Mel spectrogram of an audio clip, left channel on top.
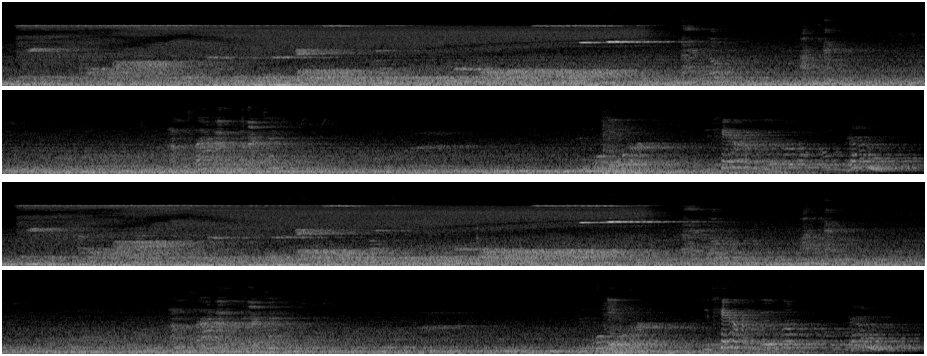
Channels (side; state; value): both; normal; correlation 0.07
